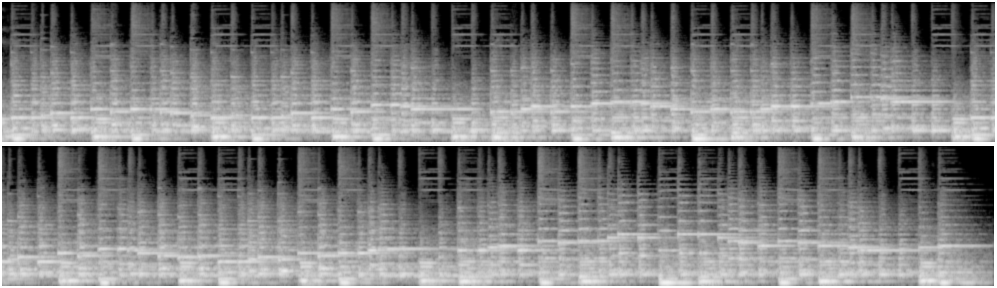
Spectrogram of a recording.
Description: Catégorie Alarme/Reveil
